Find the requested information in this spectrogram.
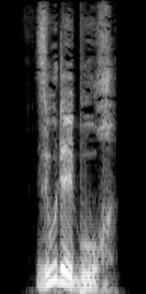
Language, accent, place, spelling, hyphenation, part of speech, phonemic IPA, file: German, Germany, Berlin, Sudelbuch, Su‧del‧buch, noun, /ˈzuːdəlˌbuːx/, De-Sudelbuch.ogg
- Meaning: 1. wastebook (temporary notebook in which details of transactions were entered as they happened, to be copied into formal ledgers later) 2. notebook, notepad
